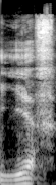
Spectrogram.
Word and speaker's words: Jif: that it will never be as smooth as Jif. That stuff has mega machines doing all the Jif. work, and there's You a pronounced it bunch of wrong. It's pronounced the to Yif.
